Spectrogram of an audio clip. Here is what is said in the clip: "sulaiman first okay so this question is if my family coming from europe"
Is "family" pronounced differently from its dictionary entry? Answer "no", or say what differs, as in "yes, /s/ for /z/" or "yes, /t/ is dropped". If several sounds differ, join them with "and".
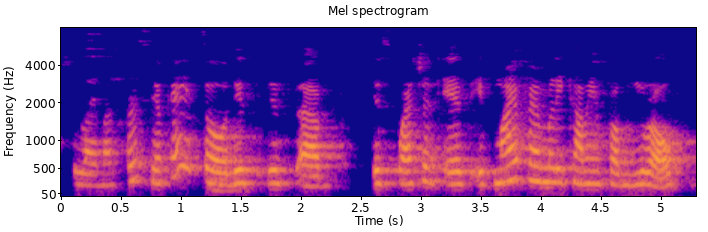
no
